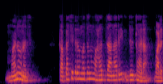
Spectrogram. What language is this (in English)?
Marathi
